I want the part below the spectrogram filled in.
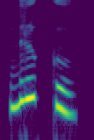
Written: ದೃಕ್ಕು

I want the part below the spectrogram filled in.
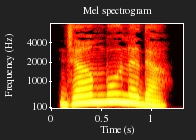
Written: ಜಾಂಬೂನದ

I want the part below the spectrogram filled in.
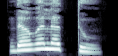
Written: ಧವಲಿತ

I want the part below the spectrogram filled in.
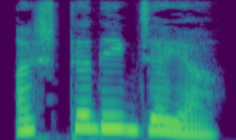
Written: ಅಷ್ಟದಿಗ್ಜಯ

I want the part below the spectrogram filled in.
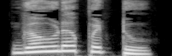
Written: ಗೌಡಪಟ್ಟು

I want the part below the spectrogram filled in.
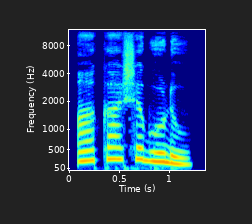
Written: ಆಗಸಗೂಡು

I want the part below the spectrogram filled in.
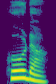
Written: ಕೋಡ

